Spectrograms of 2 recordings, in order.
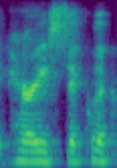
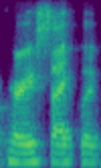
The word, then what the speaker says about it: pericyclic: All right, so these pericyclic reactions, they're really interesting in that what makes them a pericyclic reaction or pericyclic reaction, two pronunciations for the same thing, is that they're not ionic or radical based.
